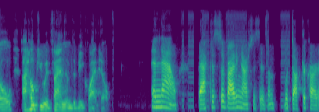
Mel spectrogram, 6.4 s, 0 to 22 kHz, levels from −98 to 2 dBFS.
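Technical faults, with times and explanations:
throughout Speex codec: the speech has a plainly audible noisy, hoarse coarseness, which fits a bitrate around 22 kbps. It is a CELP codec short of excitation bits. Unlike a transform codec's swirling, the top band is only a shaped noise-like fill, and nothing lies above 15.2 kHz.
3.64 to 5.80 s GSM phone buzz: a raspy buzz at 217 Hz with many harmonics sits about 26 dB below the speech and comes and goes. A nearby 2G phone moving data sends radio bursts that the audio circuit rectifies. Its 217 Hz rate, independent of the speech, sets it apart from mains hum.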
